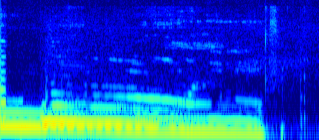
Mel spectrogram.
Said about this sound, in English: People that are watching us on Facebook Live or YouTube will always pull up a little wolf howling.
